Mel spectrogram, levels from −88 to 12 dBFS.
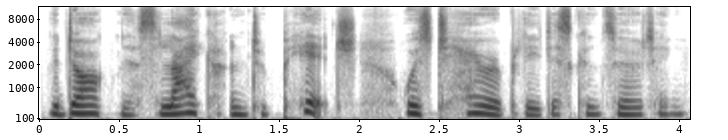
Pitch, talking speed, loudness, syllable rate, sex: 220 Hz, 90 wpm, -19 LUFS, 4.3 syllables/s, female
